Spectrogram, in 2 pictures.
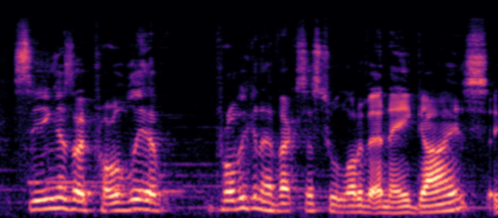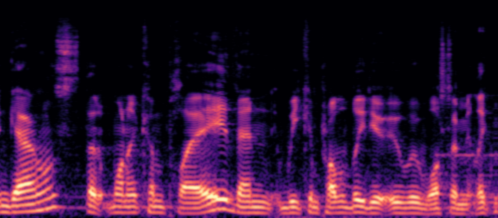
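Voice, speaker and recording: A man streaming from his apartment, chatting casually, thinking aloud and reading chat aloud. He has a deep, carrying voice and talks loudly by habit. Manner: loud by habit. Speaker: live streamer. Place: apartment room at home.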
